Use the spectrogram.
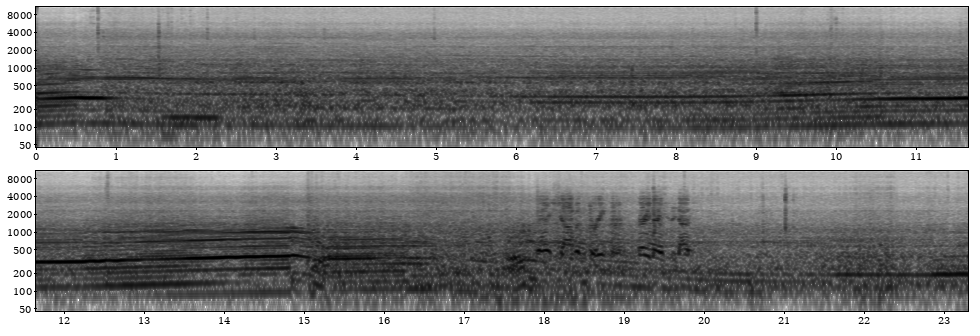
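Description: A car on a race track pulls hard out of a corner, its engine droning loud and steady as the pitch climbs through the rev range and eases off near the end.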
